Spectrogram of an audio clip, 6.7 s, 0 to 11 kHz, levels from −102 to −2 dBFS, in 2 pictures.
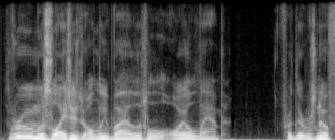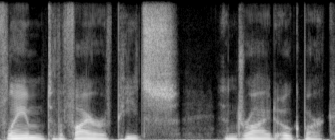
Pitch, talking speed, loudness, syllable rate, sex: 130 Hz, 215 wpm, -15 LUFS, 5.1 syllables/s, male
